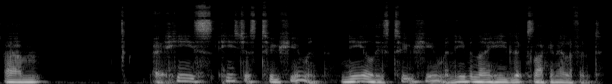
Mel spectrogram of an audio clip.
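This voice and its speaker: A man giving soft-spoken, partly whispered ASMR review commentary in a breathy, hesitant, musing way. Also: lowish voice, expressive, moderate pace. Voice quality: breathy, hushed. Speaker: host of a film review video.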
